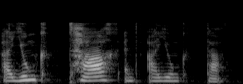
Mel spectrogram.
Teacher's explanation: in front of this velar k, the palatal n changes into the velar n. · Before the endings ta and ta, which both begin with a voiceless consonant, namely t and t respectively, the j at the end of the stem also loses its voice, therefore becoming ch. But because j and ch are palatals, and because palatals change into their velar counterparts before another consonant, we here get this ch furthermore changing into k. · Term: internal sandhi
